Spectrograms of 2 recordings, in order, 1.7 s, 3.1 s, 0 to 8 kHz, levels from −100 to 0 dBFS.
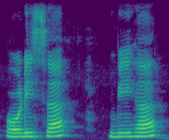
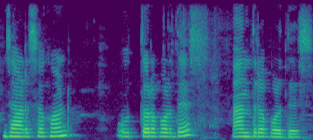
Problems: none marked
